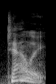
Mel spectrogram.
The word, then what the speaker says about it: Talei: Ben anyway gotcha and am I pronouncing your name right yeah absolutely tally you're one of the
